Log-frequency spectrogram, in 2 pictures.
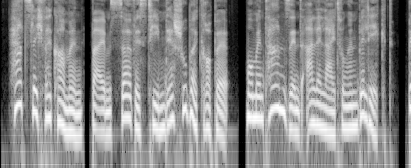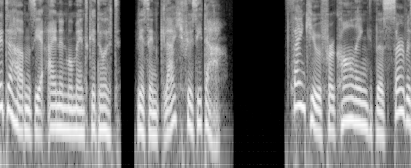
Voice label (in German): Telefonansagen; Schubert Helme Telefonansagen (Auszug)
